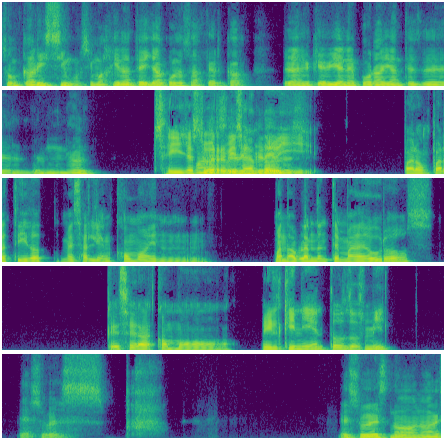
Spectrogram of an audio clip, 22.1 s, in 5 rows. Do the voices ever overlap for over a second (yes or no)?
yes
